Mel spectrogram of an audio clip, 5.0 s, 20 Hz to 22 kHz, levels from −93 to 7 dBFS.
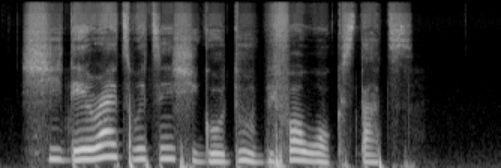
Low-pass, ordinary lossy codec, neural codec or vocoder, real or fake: none; none; none; real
